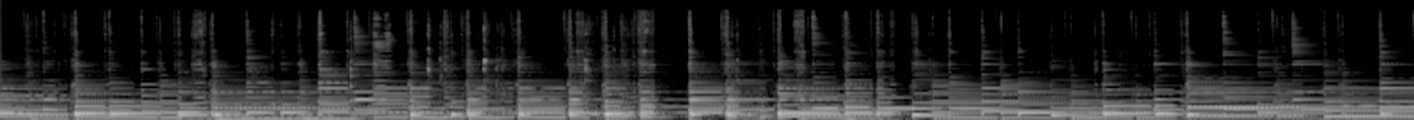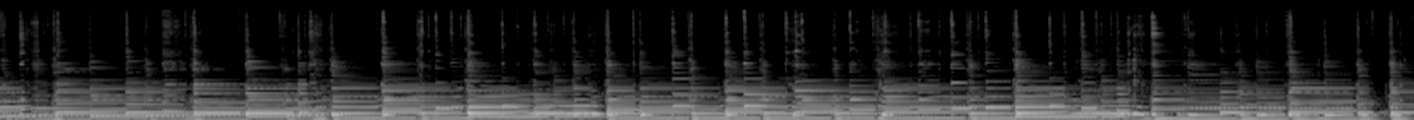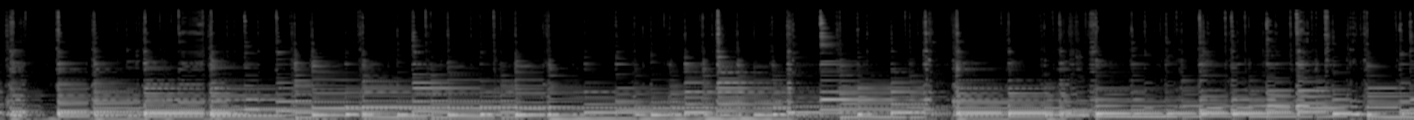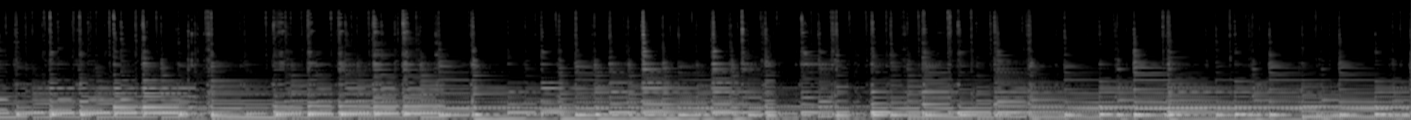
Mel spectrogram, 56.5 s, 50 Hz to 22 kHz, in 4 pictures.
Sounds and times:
Acoustic guitar: 0.0 - 56.5.

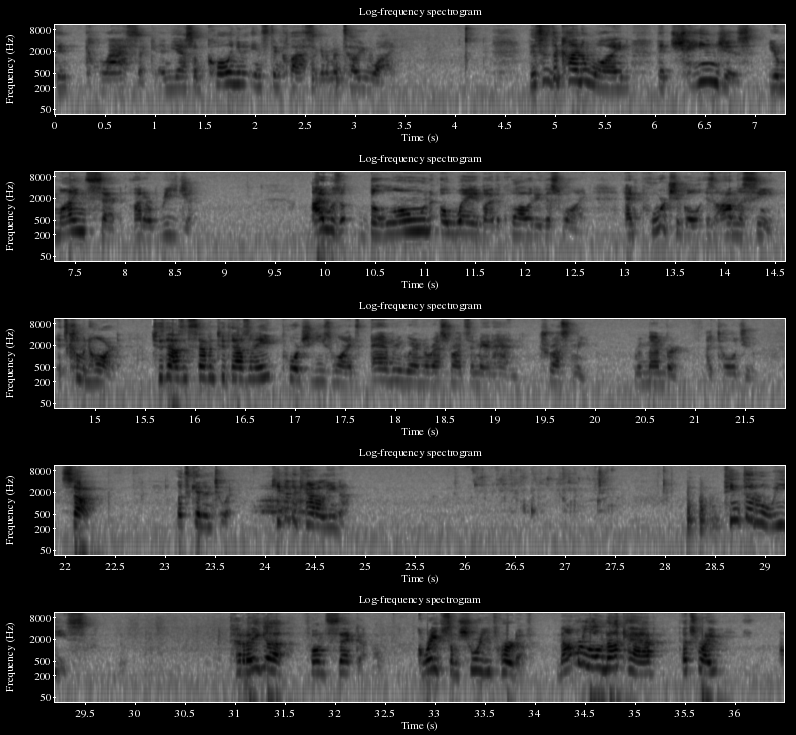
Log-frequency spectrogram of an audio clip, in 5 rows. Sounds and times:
Speech: 0.0 - 3.4, 4.7 - 8.8, 9.8 - 22.4, 23.1 - 24.9, 28.6 - 29.6, 31.0 - 36.4
Inside, small room: 0.0 - 36.4.

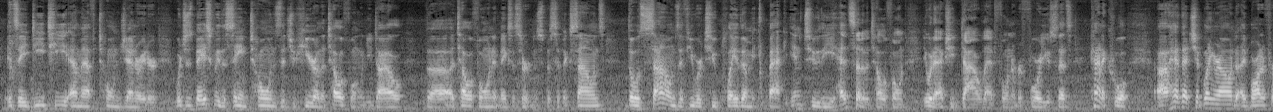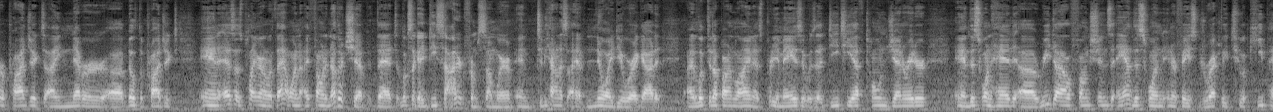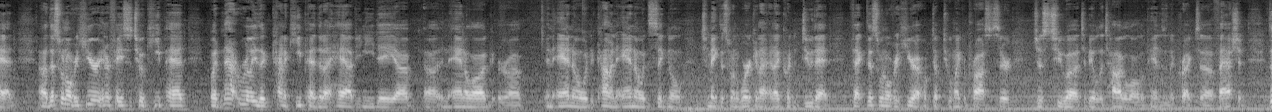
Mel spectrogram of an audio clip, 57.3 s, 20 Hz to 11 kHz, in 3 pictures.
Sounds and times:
Speech: 0.0 - 57.2.

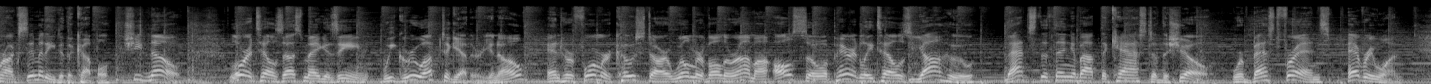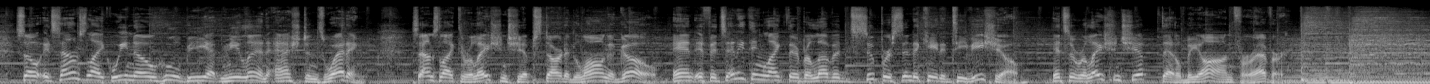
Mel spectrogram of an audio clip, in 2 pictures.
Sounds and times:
Speech: 0.0 - 27.2
Music: 0.0 - 28.6.

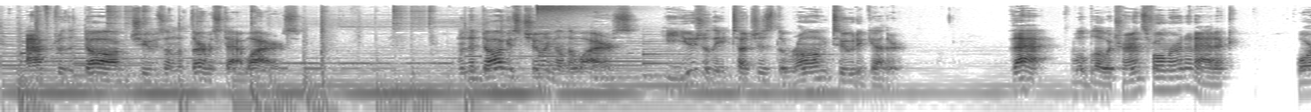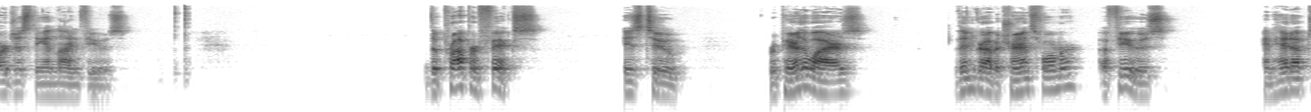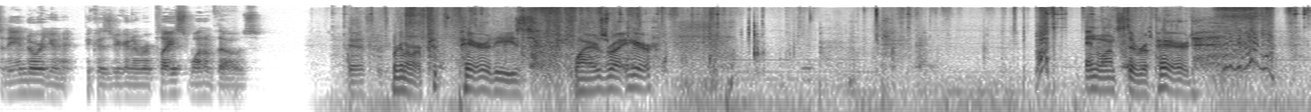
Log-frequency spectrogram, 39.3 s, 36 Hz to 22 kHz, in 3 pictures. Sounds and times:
Speech: 0.2 - 3.0, 4.6 - 9.0, 10.1 - 12.4, 13.0 - 14.4, 17.4 - 18.6, 19.4 - 20.0, 20.8 - 21.8, 22.7 - 24.8, 25.7 - 28.8, 29.7 - 32.8, 37.0 - 38.4.

